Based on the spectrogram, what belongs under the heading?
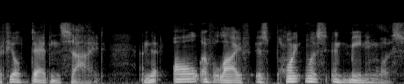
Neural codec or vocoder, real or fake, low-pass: vocoder, 22.05 kHz, 80 mel bands, WaveNeXt; fake; 7.2 kHz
